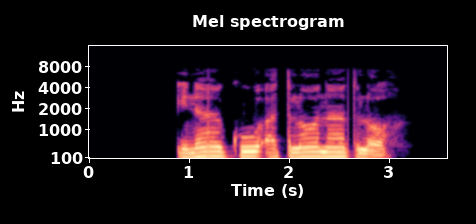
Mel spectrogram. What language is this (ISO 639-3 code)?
bsh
